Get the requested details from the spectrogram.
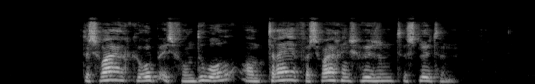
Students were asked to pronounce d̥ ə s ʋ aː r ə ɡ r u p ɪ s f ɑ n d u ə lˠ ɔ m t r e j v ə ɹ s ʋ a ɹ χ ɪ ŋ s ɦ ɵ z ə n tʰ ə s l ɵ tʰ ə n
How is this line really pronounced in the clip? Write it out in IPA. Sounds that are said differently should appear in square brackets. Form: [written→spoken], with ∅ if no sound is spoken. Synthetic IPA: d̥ ə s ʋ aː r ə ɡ r u p ɪ s f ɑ n d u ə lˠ ɔ m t r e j v ə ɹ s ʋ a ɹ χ ɪ ŋ s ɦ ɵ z ə n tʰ ə s l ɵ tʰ ə n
